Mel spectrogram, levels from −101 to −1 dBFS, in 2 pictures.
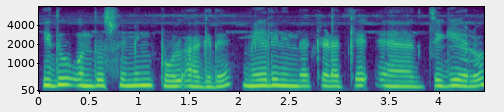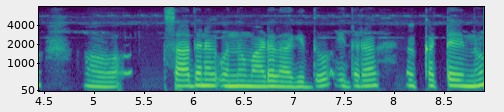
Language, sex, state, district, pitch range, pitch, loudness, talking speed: Kannada, female, Karnataka, Mysore, 190-210 Hz, 200 Hz, -23 LUFS, 80 wpm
